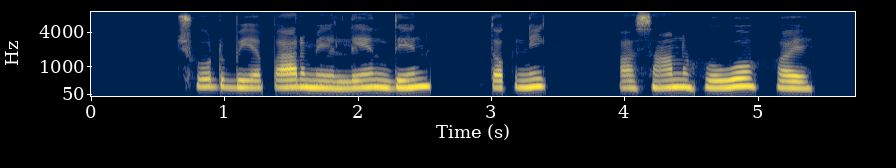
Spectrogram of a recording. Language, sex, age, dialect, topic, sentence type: Magahi, female, 36-40, Southern, banking, statement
